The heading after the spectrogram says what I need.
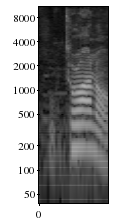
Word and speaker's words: Toronto: And the the the bus tour guy said, "Yeah, the proper pronunciation is Toronto without the tea like you."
